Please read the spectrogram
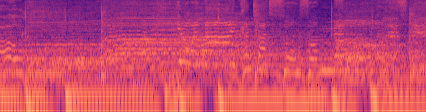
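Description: Live gospel worship song: a lead singer with backing vocalists singing sustained, drawn-out notes over a full band with a steady bass.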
